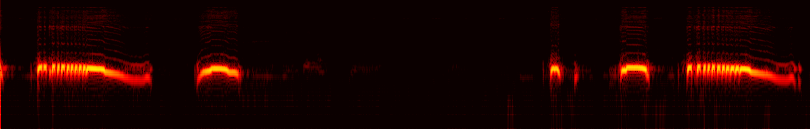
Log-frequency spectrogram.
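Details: Calling its flock, a spotted dove repeats its daily practice phrase: a long, sliding coo dropping in pitch, then a short arched note. After a pause come two quick coos and another long falling coo.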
